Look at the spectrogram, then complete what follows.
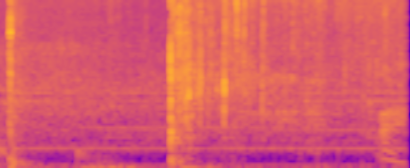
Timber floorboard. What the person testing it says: sounds like cardboard when you left it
